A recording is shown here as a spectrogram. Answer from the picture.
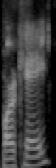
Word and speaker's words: Buarque: me if I'm wrong is your last name pronounced barquet correct it it's a tough one and and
